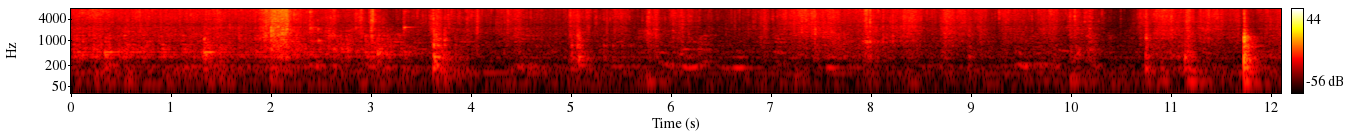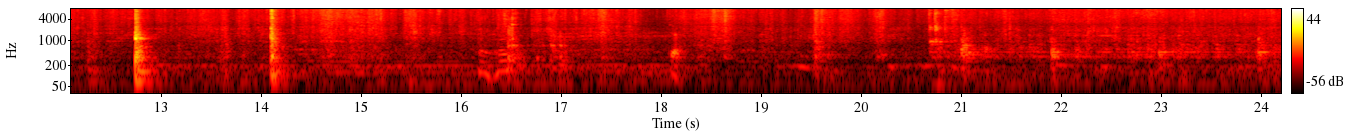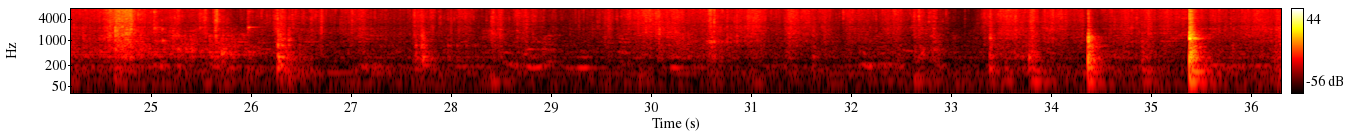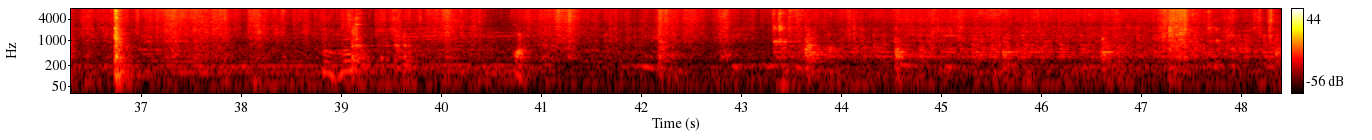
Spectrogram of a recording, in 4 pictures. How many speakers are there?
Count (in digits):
0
